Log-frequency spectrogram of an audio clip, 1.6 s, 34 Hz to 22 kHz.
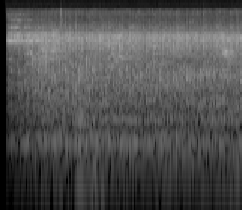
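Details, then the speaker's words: Mitsubishi Pajero Sport Dakar diesel idling with an uneven, stumbling low beat: a misfire from injectors number 2 and 4, to be serviced. "Hai Pajero Sport Hai Deni keluarnya mobilnya pincang setelah dilihat-lihat eh nggak tahunya injectornya nomor 2 sama empat itu misfile"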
